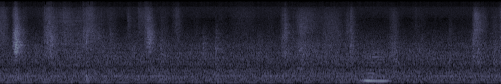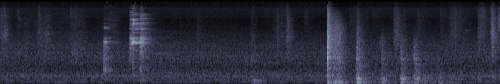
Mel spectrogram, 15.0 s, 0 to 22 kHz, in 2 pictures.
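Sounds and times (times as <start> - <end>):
dishes clattering: 9.0 - 9.9
dishes clinking: 9.0 - 9.9.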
